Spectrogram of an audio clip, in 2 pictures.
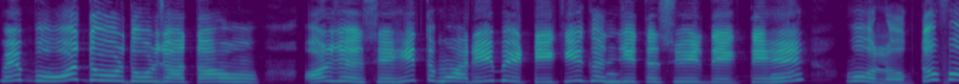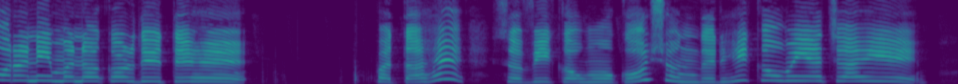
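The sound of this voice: This woman's cartoonish character voice is pitched extremely high and moves at a moderate pace.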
